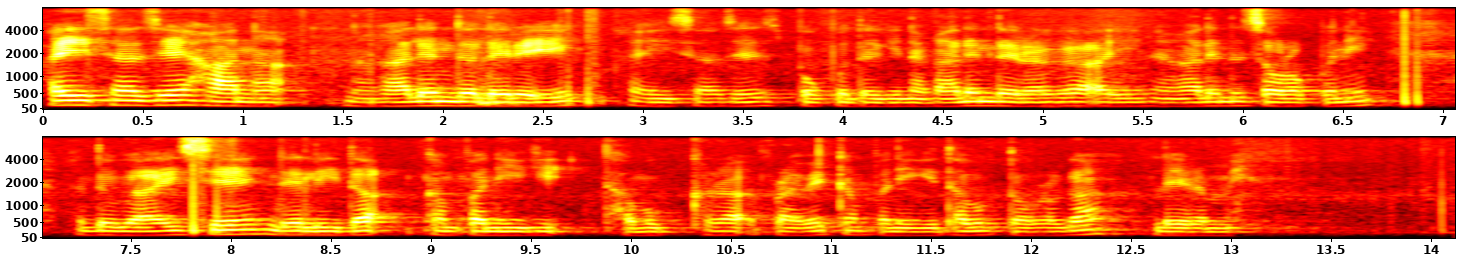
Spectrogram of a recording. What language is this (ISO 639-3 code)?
mni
